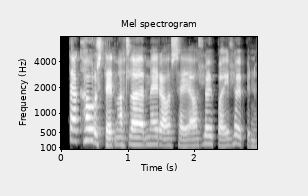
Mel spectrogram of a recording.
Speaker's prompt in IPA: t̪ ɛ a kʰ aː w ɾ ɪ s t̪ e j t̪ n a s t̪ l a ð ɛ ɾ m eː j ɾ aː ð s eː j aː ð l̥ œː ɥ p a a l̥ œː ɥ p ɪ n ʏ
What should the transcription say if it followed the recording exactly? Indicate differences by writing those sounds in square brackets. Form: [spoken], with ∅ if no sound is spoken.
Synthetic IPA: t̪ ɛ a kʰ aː w ɾ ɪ s t̪ e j t̪ n a [h] t̪ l a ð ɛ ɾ m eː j ɾ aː ð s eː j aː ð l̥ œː ɥ p a [i] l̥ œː ɥ p ɪ n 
